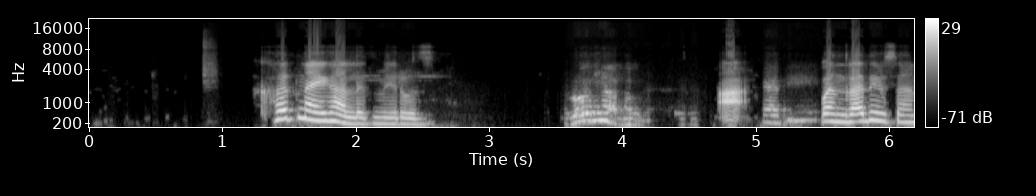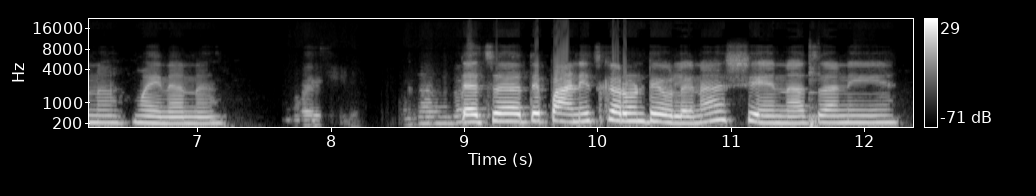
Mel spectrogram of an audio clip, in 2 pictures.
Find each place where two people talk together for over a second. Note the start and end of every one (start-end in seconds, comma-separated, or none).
none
